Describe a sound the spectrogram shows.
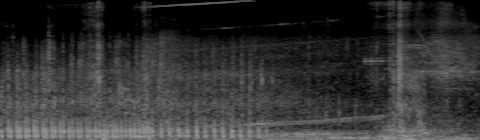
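A shield battery charges with a rising electric whine.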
